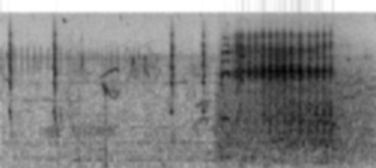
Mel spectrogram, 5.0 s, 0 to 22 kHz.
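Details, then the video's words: Squirrel, about 15 cm long, raising an alarm in Zambia's Luangwa Valley that warns other animals of predators: a few sharp scattered clicks, then a fast, dry, high-pitched chattering burst lasting about a second and a half, with faint bird chirps around it. "Long de 15 cm seulement, l'écureuil est le lanceur d'alerte le plus bruyant."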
